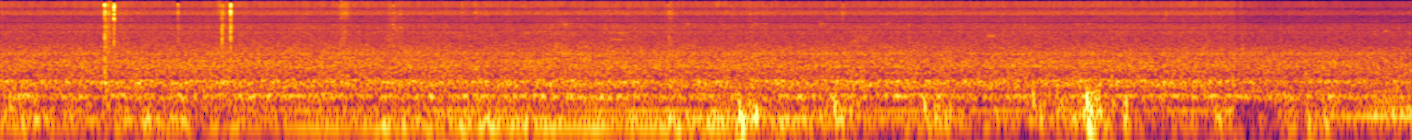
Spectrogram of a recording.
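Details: Honey bees in a swarm, collected by scooping, hum in an even drone that holds steady throughout, with light rustling and occasional soft knocks.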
